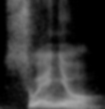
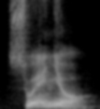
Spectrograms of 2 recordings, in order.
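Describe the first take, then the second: No difference in how they are said.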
